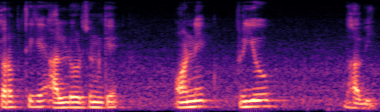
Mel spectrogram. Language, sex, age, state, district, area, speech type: Bengali, male, 18-30, West Bengal, Nadia, rural, spontaneous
